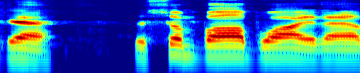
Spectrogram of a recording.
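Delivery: ordinary delivery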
